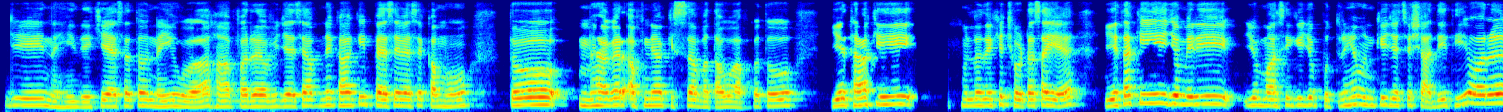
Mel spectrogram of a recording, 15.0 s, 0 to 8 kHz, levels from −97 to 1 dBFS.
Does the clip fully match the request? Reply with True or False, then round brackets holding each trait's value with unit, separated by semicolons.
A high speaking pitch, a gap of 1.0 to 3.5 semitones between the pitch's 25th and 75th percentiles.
False (175 Hz; 2.9 semitones)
